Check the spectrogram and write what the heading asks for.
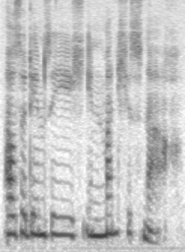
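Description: A woman voicing a shrewd old lady who answers calmly and politely. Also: mid-range voice, moderate pace, voice pushed up, close to an everyday voice. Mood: calm, dry.

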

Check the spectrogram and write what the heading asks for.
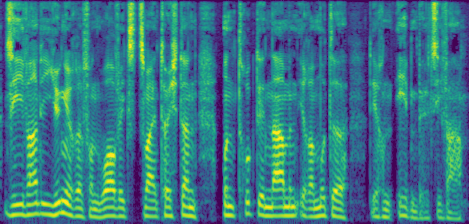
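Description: A man narrating a historical novel in a calm, even storytelling manner. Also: mid-range voice, moderate pace, no room sound, studio quality. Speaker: audiobook narrator. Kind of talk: scripted narration.

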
